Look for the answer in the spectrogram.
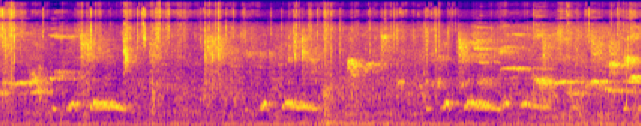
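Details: Spotted dove calling to excite a decoy bird, repeating soft throaty phrases of short coos ending in a longer wavering note, roughly every two to three seconds, with a low background rumble and scattered small bird chirps.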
